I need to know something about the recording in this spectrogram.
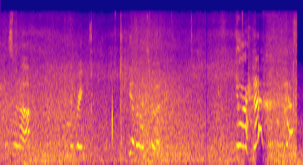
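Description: Small waves lap against a pebbly shore.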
